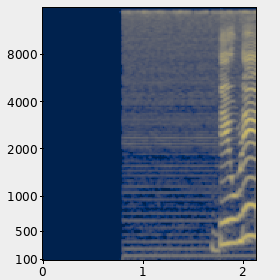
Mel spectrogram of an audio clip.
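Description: Dead silence, then a steady electrical mains hum with many evenly spaced overtones switching on just under a second in, as a recording's audio begins. A voice starts speaking over the hum near the end.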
